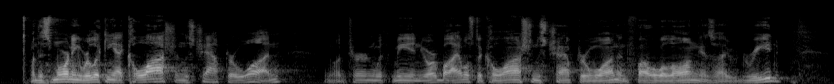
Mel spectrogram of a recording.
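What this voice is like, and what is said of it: Hoarse, croaky voice. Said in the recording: “excuse my voice ... I think a frog took up residence last night”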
